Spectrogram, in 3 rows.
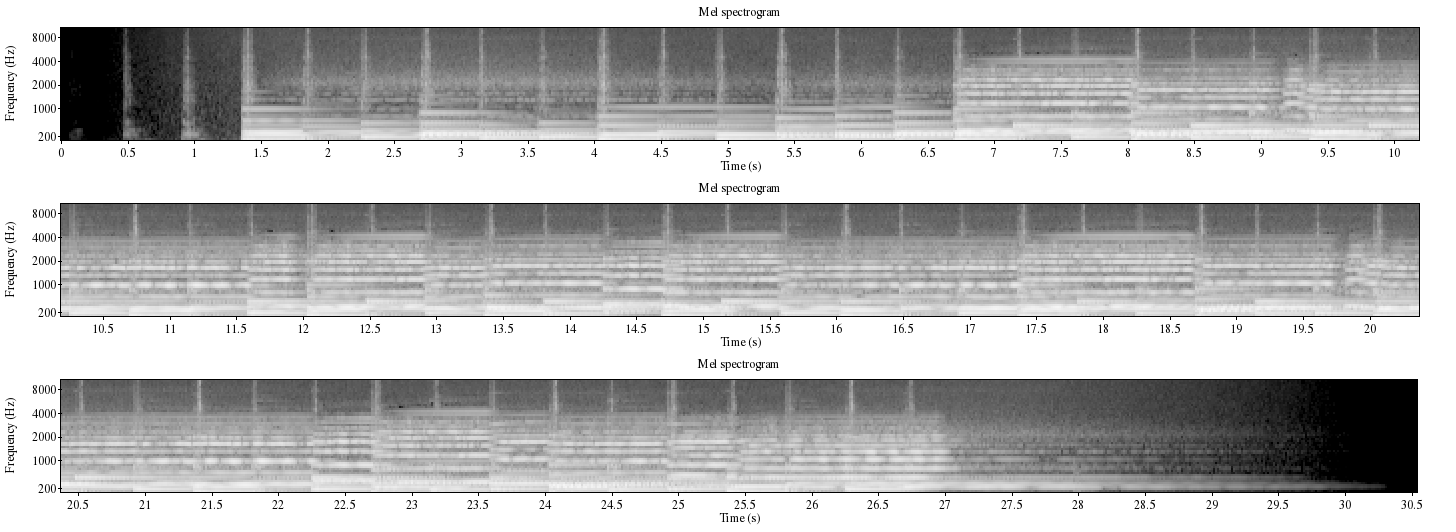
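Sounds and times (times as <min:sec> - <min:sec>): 
song: 0:01.4 - 0:28.8.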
